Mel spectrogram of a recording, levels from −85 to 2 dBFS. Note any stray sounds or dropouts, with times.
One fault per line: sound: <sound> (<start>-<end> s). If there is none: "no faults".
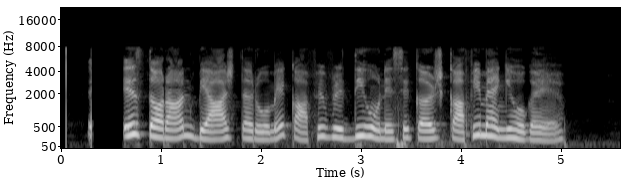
no faults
